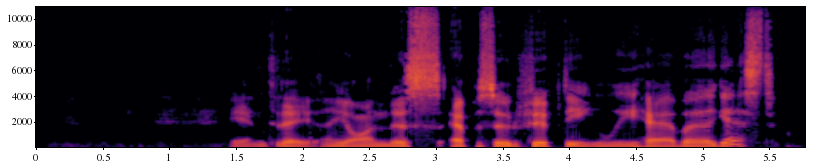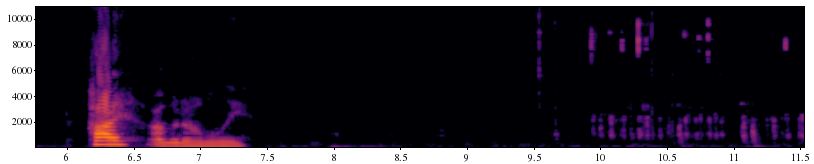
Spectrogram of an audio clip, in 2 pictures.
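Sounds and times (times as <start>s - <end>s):
speech: 1.4s - 5.6s, 6.2s - 7.4s
keyboard typing: 9.5s - 11.5s.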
